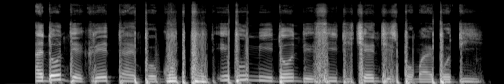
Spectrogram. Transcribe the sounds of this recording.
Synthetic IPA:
aɪdon̩tekɾet̚tãɪ̃mfɔɡudɡudibunmidõndefidit͡ʃend͡ʒizfɔmaɪbɔdi

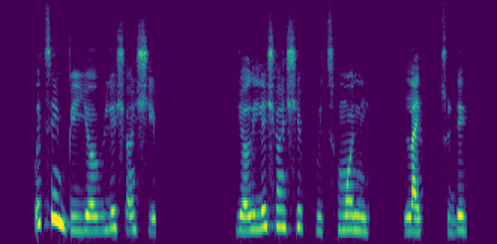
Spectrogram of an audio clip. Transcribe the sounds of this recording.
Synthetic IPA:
wetĩnbijɔɹileʃɔ̃nʃip̚ | jɔɹileʃɔ̃nʃip̚witmɔ̃nĩ | laɪk̚tʰude

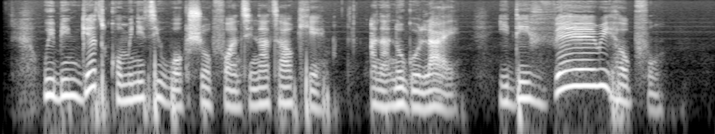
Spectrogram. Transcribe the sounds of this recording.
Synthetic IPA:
wibĩnɡɛtkʰɔmjunitiwɔkʃɔpfɔãntinatʰalkʰɛãnanoɡolaɪ | idevɛɹiɦɛlpful

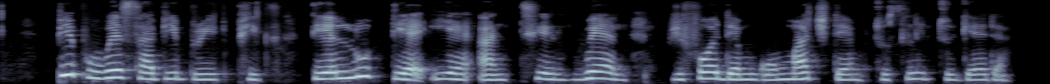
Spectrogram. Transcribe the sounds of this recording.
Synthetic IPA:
pipl̩wesabibɹidpʰiks | d̥eluk̚d̥ɛaʔiəʔãntʰilwɛlb̥ifɔdɛ̃mɡomat͡ʃdɛ̃mtʰuslip̚tʰuɡɛda

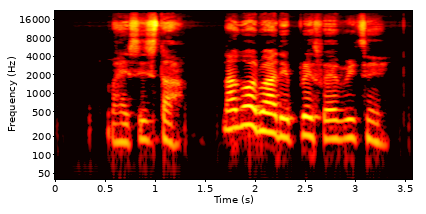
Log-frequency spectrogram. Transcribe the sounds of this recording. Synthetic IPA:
maɪsista | naɡɔdwadɪpɾesfaevɾitĩŋ

